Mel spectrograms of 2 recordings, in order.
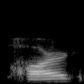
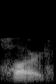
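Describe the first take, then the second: First: Hard repeated louder, leaning on it; stress on hard. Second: Said in the usual way. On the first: Real, not acted. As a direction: punch the word hard harder the second time. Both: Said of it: "I mean".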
